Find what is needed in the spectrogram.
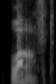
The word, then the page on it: loft: American English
